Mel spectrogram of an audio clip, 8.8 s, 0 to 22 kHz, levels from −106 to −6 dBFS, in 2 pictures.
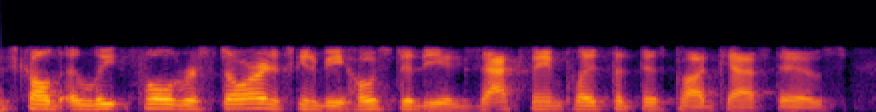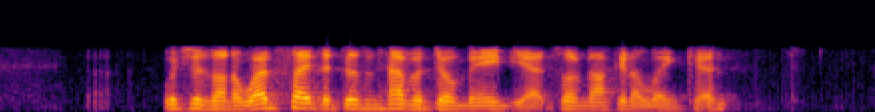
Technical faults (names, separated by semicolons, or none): G.729 codec; VoIP packet loss concealed by the speech codec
